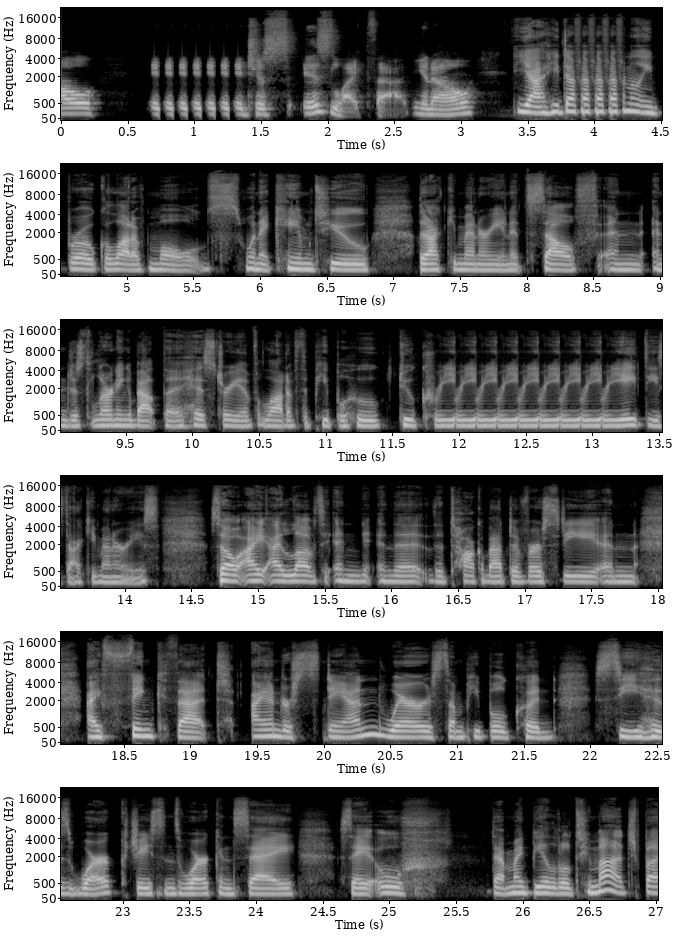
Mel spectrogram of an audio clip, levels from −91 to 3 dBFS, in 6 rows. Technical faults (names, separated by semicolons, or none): repeated frames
